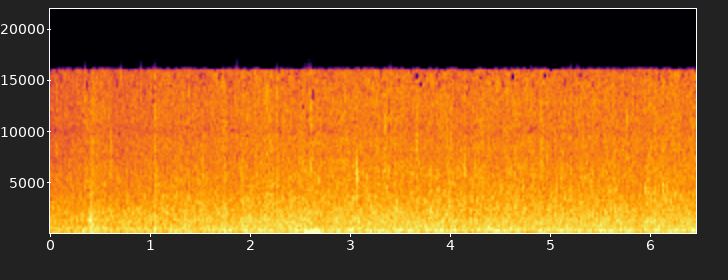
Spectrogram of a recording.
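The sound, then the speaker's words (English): Steady rushing and burbling of a running meltwater stream, continuous, with a dense watery hiss filling the whole stretch and no voices. “The sound of living water.”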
